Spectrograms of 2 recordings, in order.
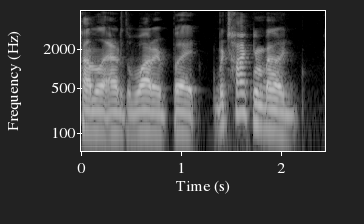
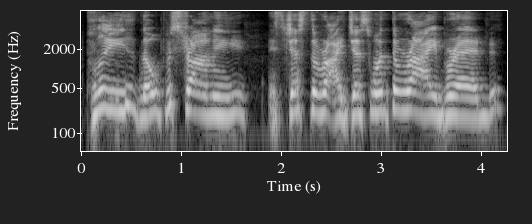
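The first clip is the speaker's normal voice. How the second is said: a higher New York deli whine, slow; New York deli customer; 7 semitones higher, slower than usual. Acted. Host mocks his Trump as a New York deli customer. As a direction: fuss over the rye like a New York regular.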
